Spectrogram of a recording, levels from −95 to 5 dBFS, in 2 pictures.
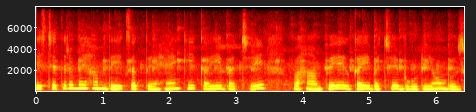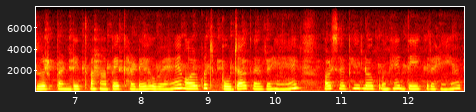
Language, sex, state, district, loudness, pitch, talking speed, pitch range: Hindi, female, Bihar, Gaya, -18 LUFS, 260 Hz, 165 wpm, 250-275 Hz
